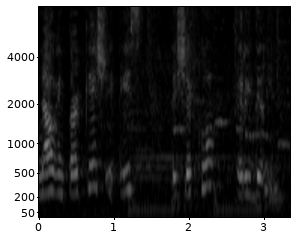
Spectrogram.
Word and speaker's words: teşekkür ederim: And now in Turkish, it is teşekkür ederim. It is two words but pronounced as one, so teşekkür ederim.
